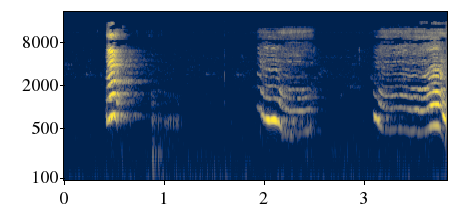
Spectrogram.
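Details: A domestic dog making "talking" sounds: three drawn-out, harmonic, whine-like howls that bend in pitch, each about half a second long, separated by short pauses in a quiet setting.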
